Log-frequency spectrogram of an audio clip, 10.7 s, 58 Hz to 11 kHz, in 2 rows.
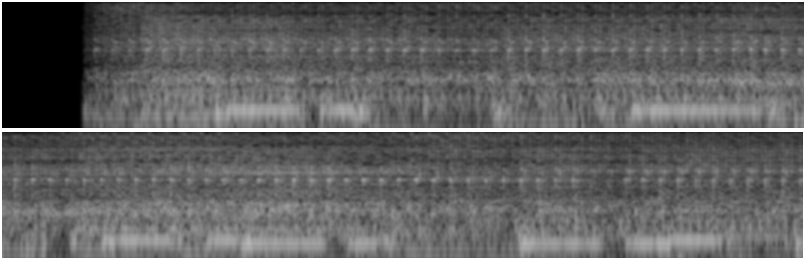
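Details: Kia Rio 3 cold start, idling cold: fast, fairly even light ticking knock about three per second over a steady engine hum; engine knock when cold, source unknown.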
